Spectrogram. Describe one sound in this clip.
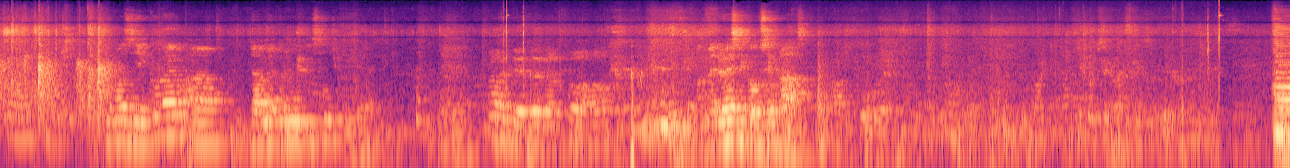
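A young man sings into a microphone.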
